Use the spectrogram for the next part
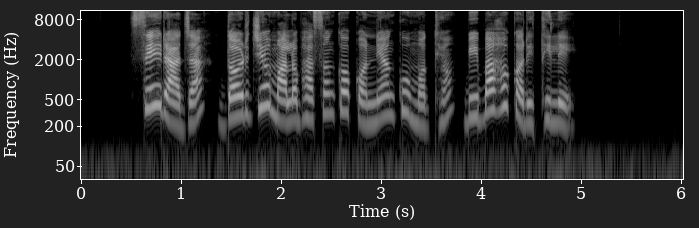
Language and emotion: Odia, neutral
